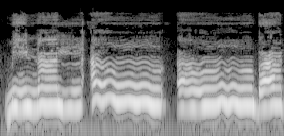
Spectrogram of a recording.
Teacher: Ini iqlab, kira-kira boleh lalu sehelai kertas di antara bibir, ya. Jadi kita baca bukannya minal amba amba, bukan amba, tapi bunyi dia minal amba, tak rapat ya.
